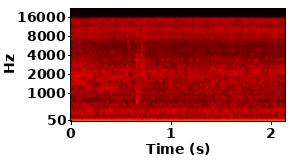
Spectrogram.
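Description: Steady low electrical hum with faint hiss: room tone.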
